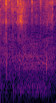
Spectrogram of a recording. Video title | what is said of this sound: HOW DO I KNOW, IF I'VE HAD A CHIMNEY FIRE. | you can hear how crispy it is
